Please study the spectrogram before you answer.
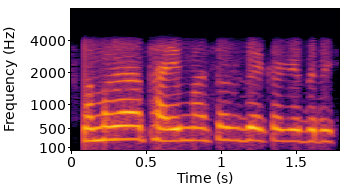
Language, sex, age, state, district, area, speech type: Kannada, female, 18-30, Karnataka, Bidar, urban, conversation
